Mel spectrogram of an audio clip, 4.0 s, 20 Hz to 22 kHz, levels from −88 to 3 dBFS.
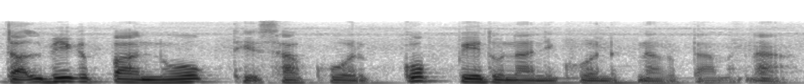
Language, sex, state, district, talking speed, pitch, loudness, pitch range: Garo, male, Meghalaya, South Garo Hills, 120 wpm, 115 Hz, -16 LUFS, 100-145 Hz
